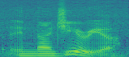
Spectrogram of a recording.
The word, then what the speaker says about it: Niger: It's an African sauropod, particularly in Nigeria.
